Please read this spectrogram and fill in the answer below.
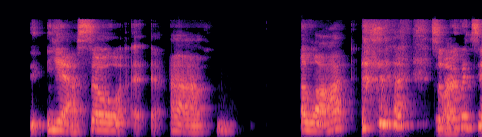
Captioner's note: chuckles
